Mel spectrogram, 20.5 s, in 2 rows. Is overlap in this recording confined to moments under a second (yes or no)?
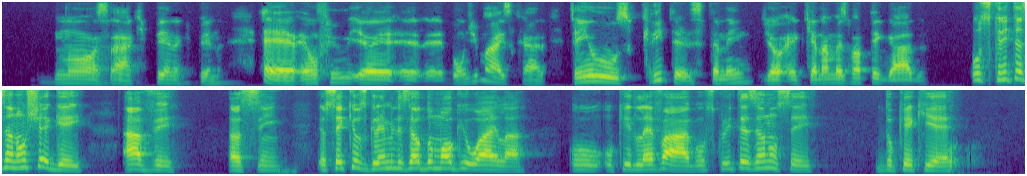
yes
